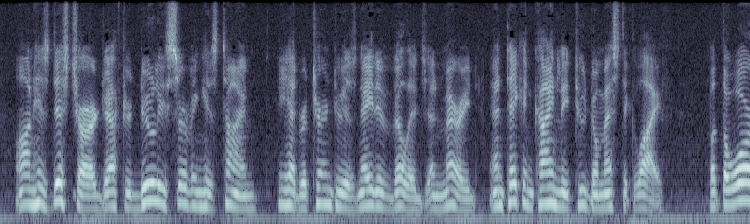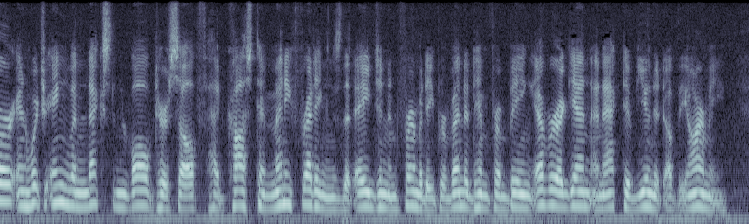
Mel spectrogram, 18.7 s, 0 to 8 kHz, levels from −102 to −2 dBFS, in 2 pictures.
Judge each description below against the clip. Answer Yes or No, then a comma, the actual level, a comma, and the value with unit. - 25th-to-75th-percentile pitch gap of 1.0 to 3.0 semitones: No, average, 3.6 semitones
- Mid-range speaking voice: Yes, medium, 150 Hz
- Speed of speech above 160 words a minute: Yes, average, 170 wpm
